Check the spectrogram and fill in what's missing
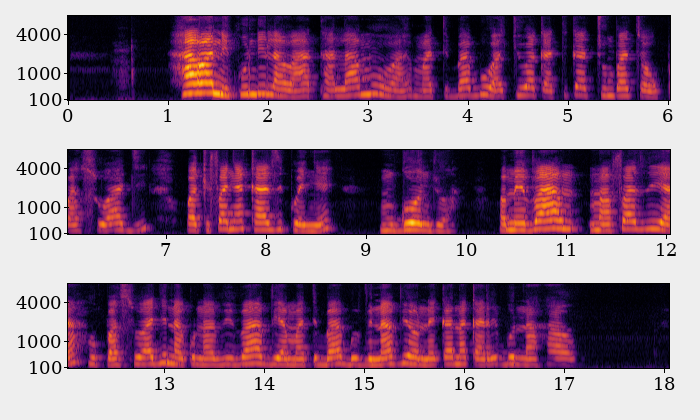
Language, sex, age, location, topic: Swahili, female, 50+, Nairobi, health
